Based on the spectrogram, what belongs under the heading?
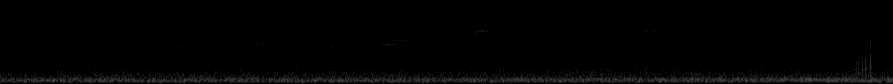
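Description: Faint birds calling, a few short chirps and falling whistles scattered through, over a low steady background rumble.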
